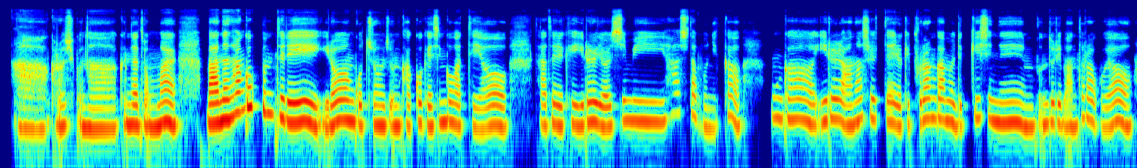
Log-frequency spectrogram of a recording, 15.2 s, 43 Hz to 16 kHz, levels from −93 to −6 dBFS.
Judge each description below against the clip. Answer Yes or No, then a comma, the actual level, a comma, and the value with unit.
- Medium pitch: No, high, 210 Hz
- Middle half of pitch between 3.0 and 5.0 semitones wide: Yes, average, 3.3 semitones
